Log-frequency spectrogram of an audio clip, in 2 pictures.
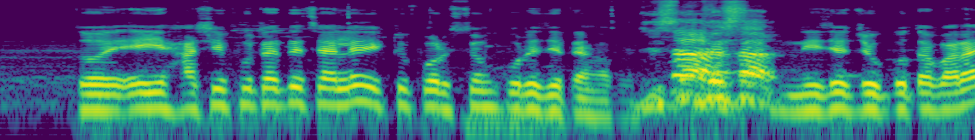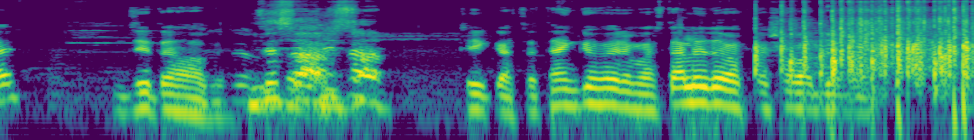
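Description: A group of young men speak in unison, close by and loudly.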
